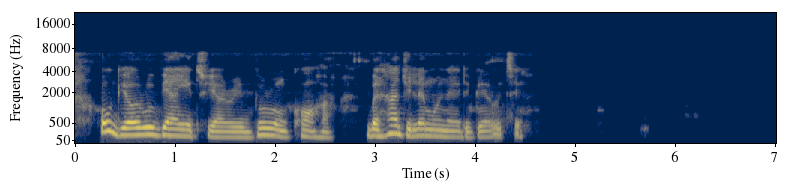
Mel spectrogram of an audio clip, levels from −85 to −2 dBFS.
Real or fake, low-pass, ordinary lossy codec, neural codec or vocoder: fake; 7.2 kHz; none; codec, 16 kHz, 8 kbps, FunCodec, trained on LibriTTS, 25 frames a second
